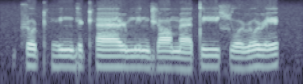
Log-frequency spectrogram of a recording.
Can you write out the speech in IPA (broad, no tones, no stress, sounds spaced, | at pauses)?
ʈ͡ʂ o ʈʰ e̤ i̯ ŋ ɡ e ʈʰ æː ɭ m i n d͡ʒ ɒː m æ t iː ɕ oː ɭ o ɭ e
